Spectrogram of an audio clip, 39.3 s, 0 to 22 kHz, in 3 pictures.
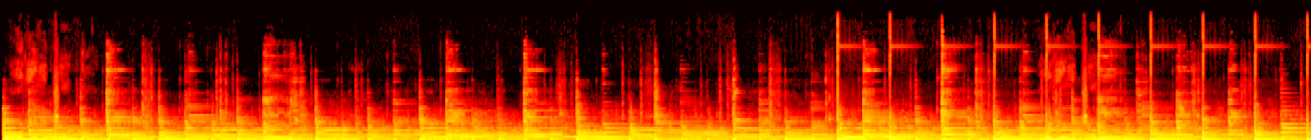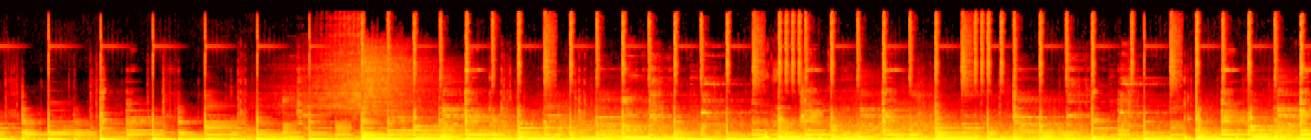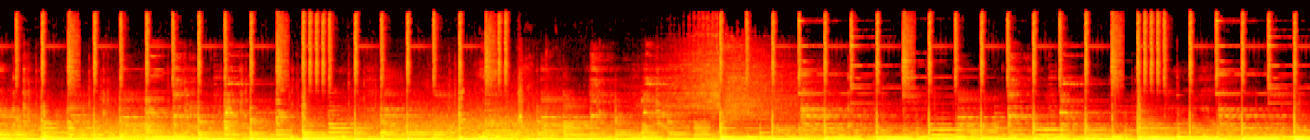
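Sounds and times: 
ambient guitar: 0.0 - 39.3.

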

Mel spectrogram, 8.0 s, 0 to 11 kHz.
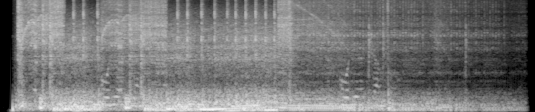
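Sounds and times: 
broken car engine starting: 0.2 - 8.0.

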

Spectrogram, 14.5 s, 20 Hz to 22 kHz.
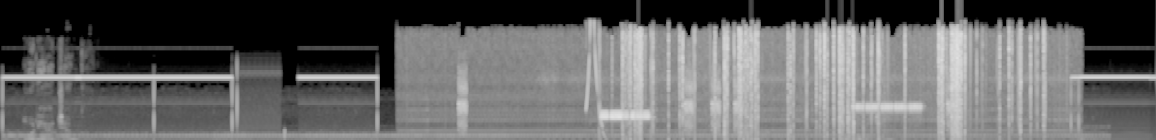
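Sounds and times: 
radio static: 5.0 - 13.6.

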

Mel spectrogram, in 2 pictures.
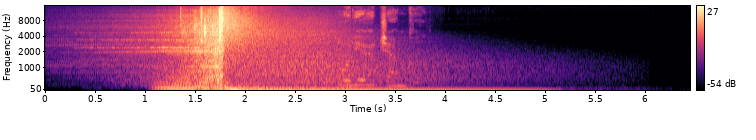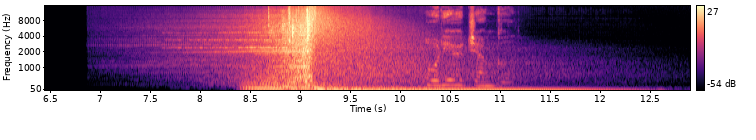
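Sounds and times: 
crash explosion: 1.0 - 5.4, 8.4 - 12.6.

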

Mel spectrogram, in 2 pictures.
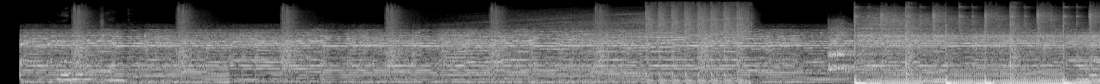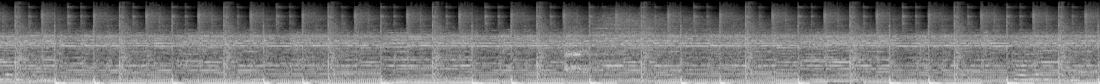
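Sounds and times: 
breakbeat indie rock music: 0.2 - 21.9.

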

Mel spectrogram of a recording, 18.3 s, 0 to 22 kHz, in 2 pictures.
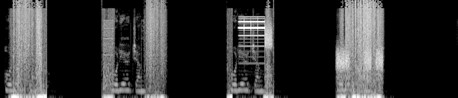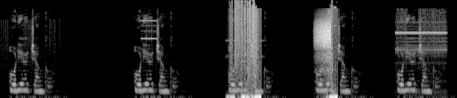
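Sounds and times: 
radio static glitches: 0.2 - 1.0, 2.0 - 2.3, 2.9 - 3.4, 4.6 - 5.5, 6.7 - 7.7, 9.1 - 9.4, 13.7 - 14.4, 15.4 - 15.9, 17.1 - 18.1.

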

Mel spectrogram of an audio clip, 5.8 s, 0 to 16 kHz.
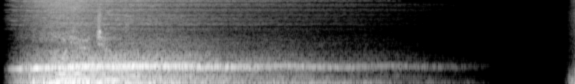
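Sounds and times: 
frost wind swoosh: 0.1 - 4.2.

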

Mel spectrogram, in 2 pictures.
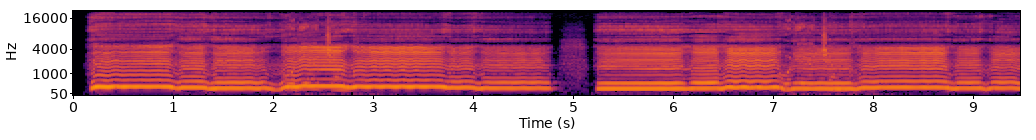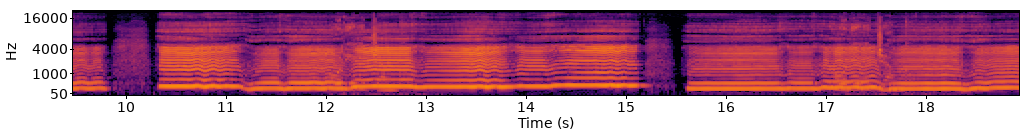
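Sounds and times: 
woman humming: 0.2 - 18.9.

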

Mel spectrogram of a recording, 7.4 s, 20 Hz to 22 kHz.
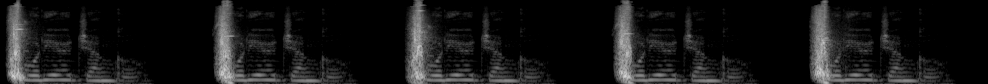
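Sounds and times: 
dagger attack: 0.0 - 0.2, 3.1 - 3.3.

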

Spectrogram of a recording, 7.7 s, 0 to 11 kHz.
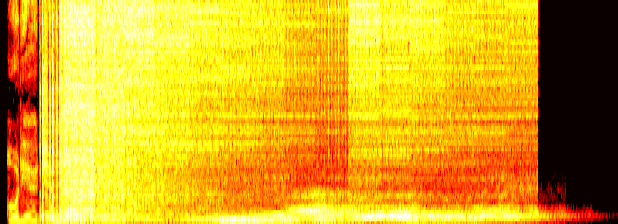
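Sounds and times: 
sound distortion: 0.5 - 7.0.

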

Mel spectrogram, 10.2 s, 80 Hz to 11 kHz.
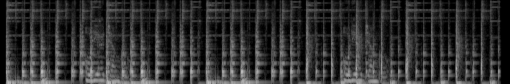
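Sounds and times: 
Indian percussion: 0.1 - 10.1.

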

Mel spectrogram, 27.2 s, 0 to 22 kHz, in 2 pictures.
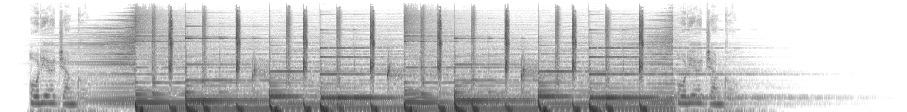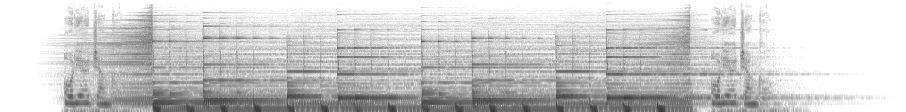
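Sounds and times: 
positive modern logo jingle: 2.0 - 10.6, 15.9 - 24.7.

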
